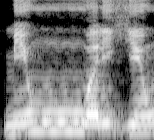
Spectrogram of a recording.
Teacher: میم کو واو کے ساتھ ملائیں گے، واو پر جو ہے شد آئی ہے اور ادھر غنہ بھی کریں گے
